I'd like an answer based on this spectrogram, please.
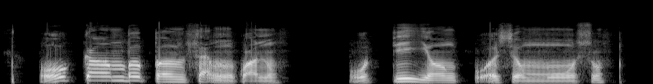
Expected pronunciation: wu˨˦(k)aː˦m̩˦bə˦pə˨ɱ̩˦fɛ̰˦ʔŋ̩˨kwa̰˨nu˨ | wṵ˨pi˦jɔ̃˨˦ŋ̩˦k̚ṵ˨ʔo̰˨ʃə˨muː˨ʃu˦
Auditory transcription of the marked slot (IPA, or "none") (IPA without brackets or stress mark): k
